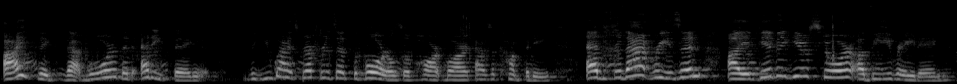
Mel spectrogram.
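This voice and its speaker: A woman playing a lively corporate inspector. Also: high voice, normal speed, poor audio. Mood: formal. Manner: formal, lively, speechmaking. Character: brisk female corporate store inspector. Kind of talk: student stage play.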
